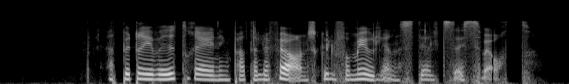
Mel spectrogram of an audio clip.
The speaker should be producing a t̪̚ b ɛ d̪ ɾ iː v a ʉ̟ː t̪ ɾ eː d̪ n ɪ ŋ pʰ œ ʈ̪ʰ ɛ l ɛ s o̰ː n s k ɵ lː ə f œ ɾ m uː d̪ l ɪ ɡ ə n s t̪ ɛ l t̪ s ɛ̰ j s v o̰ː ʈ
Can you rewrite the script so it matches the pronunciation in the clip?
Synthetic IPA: a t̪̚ b ɛ d̪ ɾ iː v a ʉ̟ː t̪ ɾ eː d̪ n ɪ ŋ pʰ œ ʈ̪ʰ ɛ l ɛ f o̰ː n s k ɵ lː ə f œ ɾ m uː d̪ l ɪ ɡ ə n s t̪ ɛ l t̪ s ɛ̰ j s v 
